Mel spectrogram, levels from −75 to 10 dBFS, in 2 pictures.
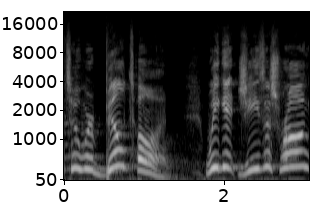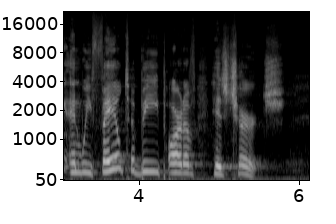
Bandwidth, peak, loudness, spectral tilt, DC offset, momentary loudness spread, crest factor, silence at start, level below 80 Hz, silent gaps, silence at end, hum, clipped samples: over 20 kHz; -4 dBFS; -22 LUFS; -3.5 dB/octave; under 0.1%; 10 LU; 18 dB; 0 s; -54 dBFS; none; 0.35 s; none; under 0.1%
